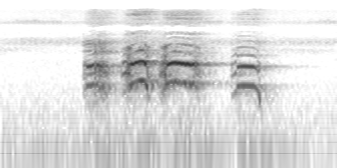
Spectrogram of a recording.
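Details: A wild red junglefowl, recorded while being lured for trapping at a site with many junglefowl, gives one brief, clipped crow in three or four hoarse, strained bursts lasting just over a second, ending abruptly.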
